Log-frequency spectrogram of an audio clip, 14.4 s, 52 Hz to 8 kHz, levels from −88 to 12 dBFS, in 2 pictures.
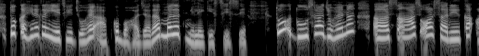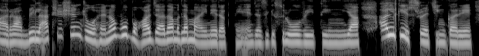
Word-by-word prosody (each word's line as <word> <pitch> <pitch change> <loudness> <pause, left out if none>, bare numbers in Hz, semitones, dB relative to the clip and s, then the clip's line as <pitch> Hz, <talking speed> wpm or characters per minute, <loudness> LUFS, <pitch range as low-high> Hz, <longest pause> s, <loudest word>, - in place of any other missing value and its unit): तो 395 - +6
कहीं 300 +2 +2
न 345 - +2
कहीं 335 -7 +2
ये 230 - +3
चीज़ 225 -3 -4
जो 190 0 -4
है 275 +7 +2
आपको 245 +7 -2
बहुत 185 -3 -6
ज़्यादा 170 - +2
मदद 350 +4 +6
मिलेगी 165 -3 -5
इस 165 - -14
चीज़ - - -13
से। - - -11 0.5
तो 455 - +6 0.2
दूसरा 310 +7 +3
जो 295 - 0
है 300 +4 +1
ना 450 +2 +4 0.3
अ, 260 0 +4
साँस 295 +5 0
और 345 +1 +4
शरीर 235 -5 0
का 325 - +3
आराम, 185 -2 -1
रिलैक्सेशन 245 - -2
जो 240 -8 0
है 195 - -3
ना 255 +6 +1
वो 350 +2 +4
बहुत 200 -1 +1
ज़्यादा 215 +1 +2
मतलब 225 0 0
मायने 175 -4 -3
रखते 160 +1 -7
हैं 165 0 -9
जैसे 170 0 -8
कि 180 - -9
स्लो 180 0 -2
ब्रीथिंग 170 0 -6
या 175 0 +3 0.4
हल्की 325 0 +6
स्ट्रेचिंग 180 -3 -4
करें 165 -1 0
220 Hz, 190 wpm, -20 LUFS, 175-295 Hz, 0.5 s, तो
